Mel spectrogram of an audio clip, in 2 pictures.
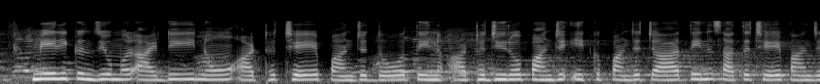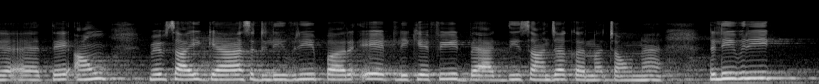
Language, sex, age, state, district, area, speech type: Dogri, female, 45-60, Jammu and Kashmir, Kathua, rural, read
